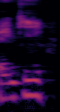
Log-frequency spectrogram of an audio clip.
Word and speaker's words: Behnke: And the way to spell A-R-T, and last name Behnke, B-E-H-N-K-E. I'll spell it phonetically as well.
